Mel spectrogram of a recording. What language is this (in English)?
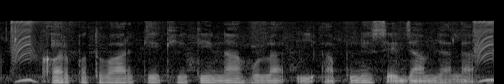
Bhojpuri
